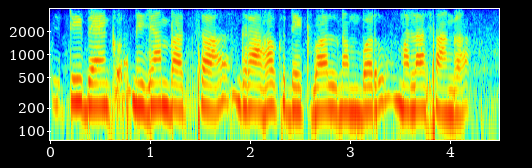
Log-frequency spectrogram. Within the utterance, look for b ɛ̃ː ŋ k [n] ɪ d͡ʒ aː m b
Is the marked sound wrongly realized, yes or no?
no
